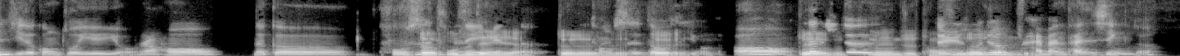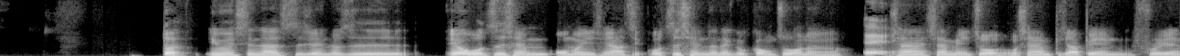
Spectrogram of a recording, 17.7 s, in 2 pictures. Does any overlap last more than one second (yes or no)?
yes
